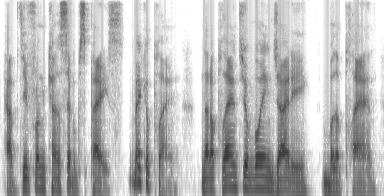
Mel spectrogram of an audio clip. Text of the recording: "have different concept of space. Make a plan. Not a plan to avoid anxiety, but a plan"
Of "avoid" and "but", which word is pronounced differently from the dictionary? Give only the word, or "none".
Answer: avoid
